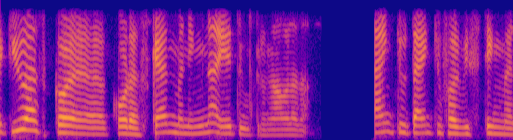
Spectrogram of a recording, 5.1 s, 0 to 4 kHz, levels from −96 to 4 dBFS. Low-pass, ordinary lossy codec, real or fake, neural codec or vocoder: 3.6 kHz; none; real; none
